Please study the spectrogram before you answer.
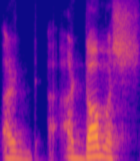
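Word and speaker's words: Erdoğmuş: That is, as somebody pointed out, Erdogmus is the correct pronunciation.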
